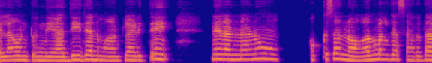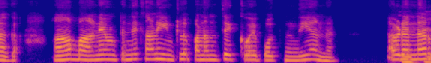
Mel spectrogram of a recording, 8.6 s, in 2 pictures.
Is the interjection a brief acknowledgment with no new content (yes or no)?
yes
